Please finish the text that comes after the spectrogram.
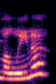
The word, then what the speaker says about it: Molina: saying your name right is it Molina yes you're saying it right so good guess I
